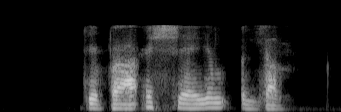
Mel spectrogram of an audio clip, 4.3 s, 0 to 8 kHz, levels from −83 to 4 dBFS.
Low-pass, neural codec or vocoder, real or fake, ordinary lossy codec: 7.2 kHz; codec, 32 kHz, 1.9 kbps, SNAC; fake; AAC, 16 kbps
